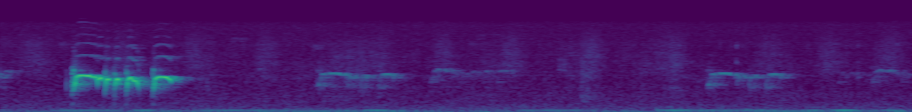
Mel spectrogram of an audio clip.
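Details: Majapahit local wild zebra dove singing actively, used to get other zebra doves singing: one loud rolling trilled coo phrase early on, then faint short coos from other doves.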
